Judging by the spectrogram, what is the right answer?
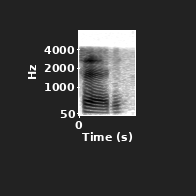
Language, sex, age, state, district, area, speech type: Tamil, male, 60+, Tamil Nadu, Krishnagiri, rural, conversation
